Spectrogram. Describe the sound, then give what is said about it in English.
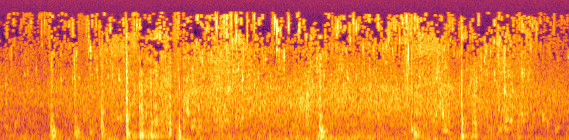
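A tour boat moves along the Blackwater River, between Lismore and Capoquin, with a steady wash of water and irregular splashes and slaps against the hull. No voices are heard. “runs boat tours of the Blackwater River, mostly between Lismore and Capoquin.”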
